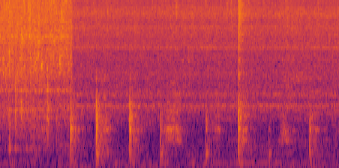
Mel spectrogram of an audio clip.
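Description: A wooden spoon knocks and scrapes against a pan.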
